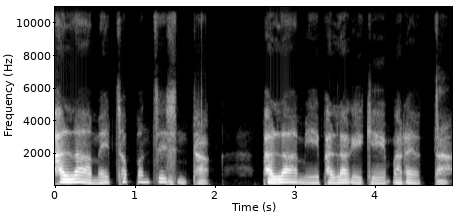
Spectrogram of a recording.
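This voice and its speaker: A woman speaks at a medium pitch, very slowly, in a monotone, flat way. Her tone is calm and soothing, and the recording is very clean with a silent background. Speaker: mother reading aloud. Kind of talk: Bible reading. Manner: calm, soothing.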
